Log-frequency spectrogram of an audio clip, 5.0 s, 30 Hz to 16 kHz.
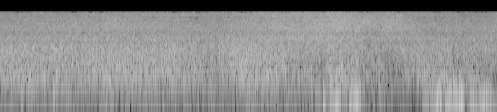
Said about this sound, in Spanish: Es el rugir del embalse que está al 85% de su capacidad. Las imágenes son impactantes. El agua como si fueran las olas del mar saltando por encima de la presa.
